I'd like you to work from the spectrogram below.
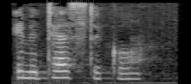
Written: immatesticle

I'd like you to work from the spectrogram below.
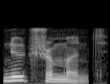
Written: nutriment

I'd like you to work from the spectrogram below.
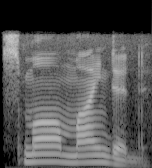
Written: small-minded

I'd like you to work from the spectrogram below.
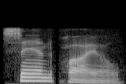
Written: sandpile

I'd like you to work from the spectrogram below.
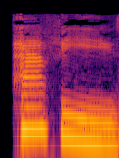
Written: halfies

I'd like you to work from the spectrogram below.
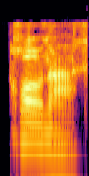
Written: Kronach

